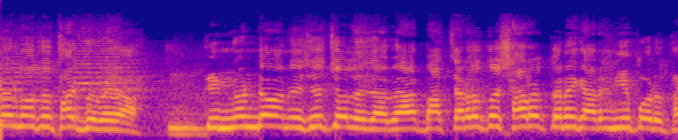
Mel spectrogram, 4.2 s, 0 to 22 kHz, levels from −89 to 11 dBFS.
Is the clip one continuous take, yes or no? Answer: yes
